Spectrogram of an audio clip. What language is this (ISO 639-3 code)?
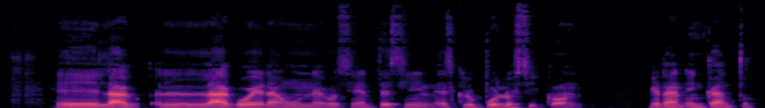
spa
